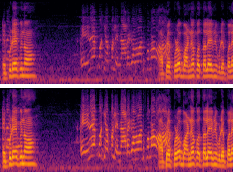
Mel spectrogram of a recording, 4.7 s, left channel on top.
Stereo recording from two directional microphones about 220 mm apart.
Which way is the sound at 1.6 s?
45° right (ahead or behind).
